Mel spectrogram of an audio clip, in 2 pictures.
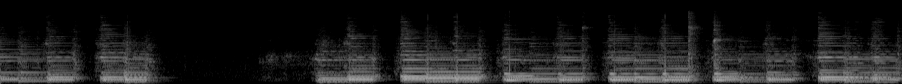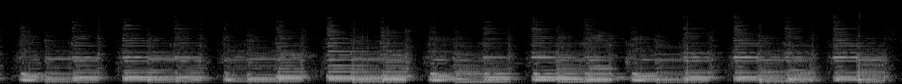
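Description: Acoustic guitar strummed in a rhythmic accompaniment pattern on the chords A major, D major and E major. A few strokes sound, then a brief pause about two seconds in, and a steady strumming rhythm runs from about three seconds in.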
